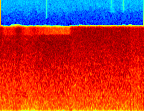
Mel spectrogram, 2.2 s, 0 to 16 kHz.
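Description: Loud, steady hiss and static from a shortwave receiver tuned to the 75-metre AM amateur band, with no readable voice. This is band noise during poor propagation conditions.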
